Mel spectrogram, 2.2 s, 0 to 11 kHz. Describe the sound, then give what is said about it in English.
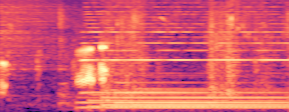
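Frogs croak in a steady, droning chorus that begins after a brief quiet stretch, holding a buzzy, harmonic tone through to the end with no talking. “After 9 weeks, our friends look like little tiny frogs with tails. We almost have full-grown frogs here.”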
